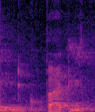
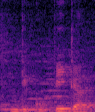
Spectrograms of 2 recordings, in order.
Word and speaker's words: Ndikupita: So I said, no, we don't say Ndikupata, we do it Ndikupita, which means I'm going.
